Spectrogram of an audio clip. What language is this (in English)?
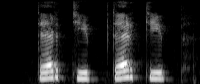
Bashkir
